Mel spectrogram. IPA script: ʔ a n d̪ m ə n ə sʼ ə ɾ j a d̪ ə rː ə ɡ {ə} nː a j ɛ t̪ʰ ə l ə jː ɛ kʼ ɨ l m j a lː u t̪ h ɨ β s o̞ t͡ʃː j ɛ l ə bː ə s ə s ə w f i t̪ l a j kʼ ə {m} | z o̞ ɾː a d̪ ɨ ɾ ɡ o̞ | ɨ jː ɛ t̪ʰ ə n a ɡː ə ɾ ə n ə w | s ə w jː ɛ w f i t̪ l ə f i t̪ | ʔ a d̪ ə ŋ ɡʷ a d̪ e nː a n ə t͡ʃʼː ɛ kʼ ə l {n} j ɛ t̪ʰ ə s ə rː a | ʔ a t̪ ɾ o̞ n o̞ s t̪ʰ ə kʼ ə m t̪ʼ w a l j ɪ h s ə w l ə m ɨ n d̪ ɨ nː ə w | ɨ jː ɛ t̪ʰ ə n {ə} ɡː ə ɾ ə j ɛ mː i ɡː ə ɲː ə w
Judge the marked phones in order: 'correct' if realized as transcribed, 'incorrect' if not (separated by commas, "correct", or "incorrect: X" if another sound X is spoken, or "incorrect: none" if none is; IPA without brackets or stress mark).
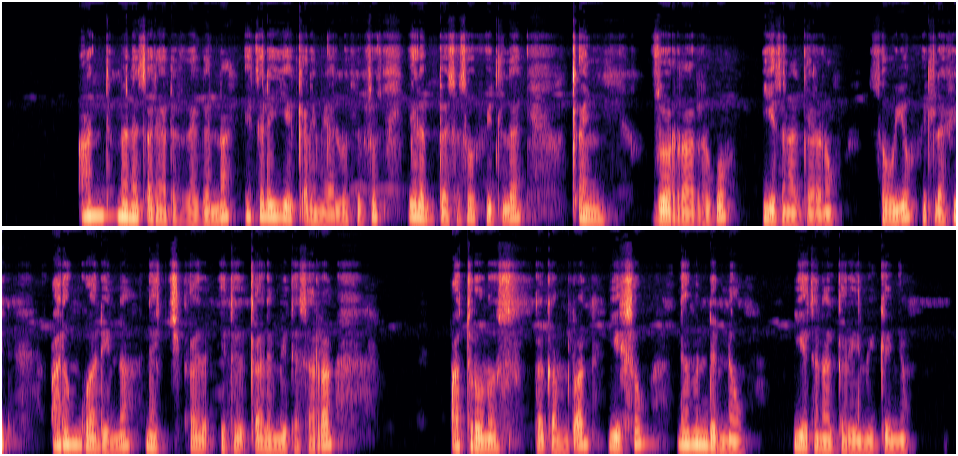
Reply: correct, incorrect: ɲ, incorrect: m, incorrect: a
